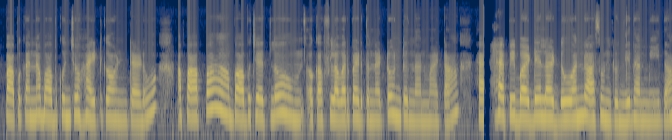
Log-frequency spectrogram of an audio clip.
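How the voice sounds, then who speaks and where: A woman's voice: a little high, warm tone. Chatty woman telling a story. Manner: chatty, conversational. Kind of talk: casual story narration.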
